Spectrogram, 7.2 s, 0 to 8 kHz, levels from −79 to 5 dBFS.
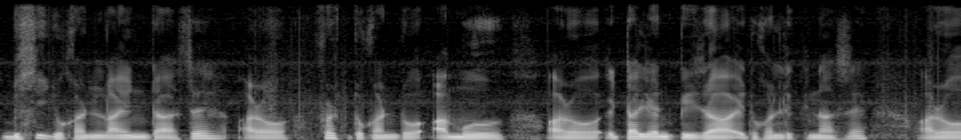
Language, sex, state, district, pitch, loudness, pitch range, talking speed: Nagamese, male, Nagaland, Kohima, 100 Hz, -17 LUFS, 95-105 Hz, 140 wpm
